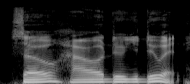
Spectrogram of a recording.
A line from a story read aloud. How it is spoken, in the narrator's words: he asked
